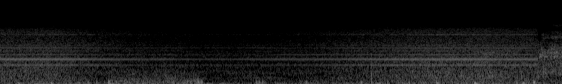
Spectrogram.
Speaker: so as you can hear it gets pretty loud but if you're playing through the fight I really don't think you're going to care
